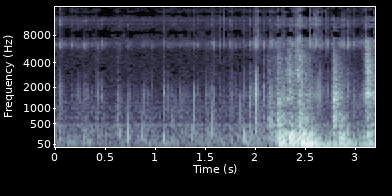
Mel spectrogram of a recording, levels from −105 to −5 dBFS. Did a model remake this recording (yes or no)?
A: no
